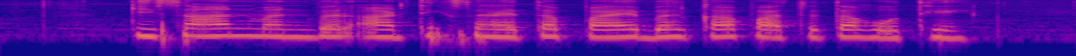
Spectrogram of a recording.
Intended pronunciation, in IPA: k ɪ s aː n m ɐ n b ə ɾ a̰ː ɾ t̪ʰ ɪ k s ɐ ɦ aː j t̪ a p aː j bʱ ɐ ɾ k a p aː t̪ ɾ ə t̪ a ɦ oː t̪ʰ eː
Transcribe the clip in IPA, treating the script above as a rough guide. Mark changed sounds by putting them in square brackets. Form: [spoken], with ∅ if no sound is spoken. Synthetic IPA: k ɪ s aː n m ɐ n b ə ɾ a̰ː ɾ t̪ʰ ɪ k s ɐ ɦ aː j t̪ a p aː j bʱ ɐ ɾ k a p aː t̪ ɾ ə t̪ a ɦ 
